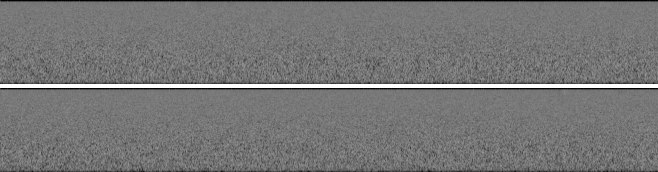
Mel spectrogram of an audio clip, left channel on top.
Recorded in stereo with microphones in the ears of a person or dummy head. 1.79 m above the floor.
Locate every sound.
Only background noise.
